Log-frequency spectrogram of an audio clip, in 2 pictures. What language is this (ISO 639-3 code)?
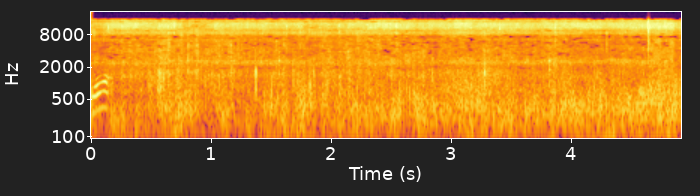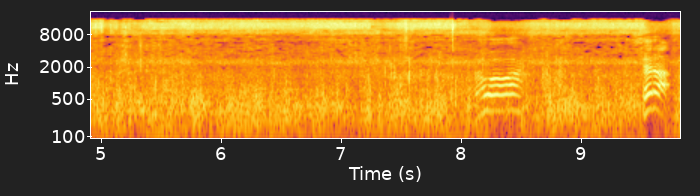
ind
